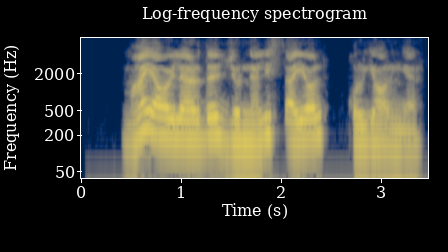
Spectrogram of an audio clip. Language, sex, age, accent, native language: Uzbek, male, 18-24, Toshkent viloyati, Kazakh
